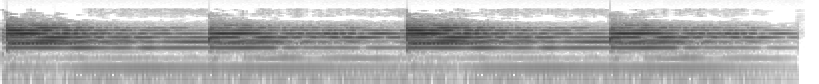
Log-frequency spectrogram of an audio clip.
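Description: A single bell tolling four times at an even pace, about one stroke every second and a half, each stroke ringing on and fading before the next; the last stroke is cut off suddenly.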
